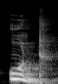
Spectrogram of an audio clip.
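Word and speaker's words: would: কি হবে ডব্লিউ ও ইউ এল ডি শব্দ উড। এই শব্দটা সি এর উচ্চারণ আমরা জানি ক, সি ক, তার সাথে উড, তাহলে ক যোগ উড কি হয়ে গেল উড।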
